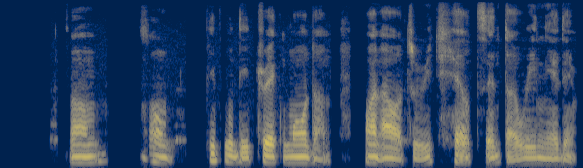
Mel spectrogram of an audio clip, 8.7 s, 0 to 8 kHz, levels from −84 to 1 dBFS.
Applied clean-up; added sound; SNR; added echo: none; none; none; none.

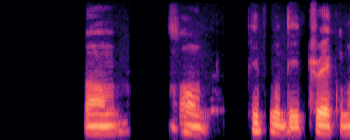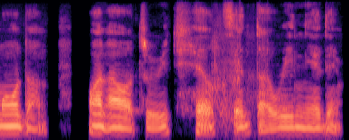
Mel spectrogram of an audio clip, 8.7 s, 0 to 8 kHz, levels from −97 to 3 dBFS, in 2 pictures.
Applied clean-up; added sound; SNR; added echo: neural mask model DeepFilterNet 3.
